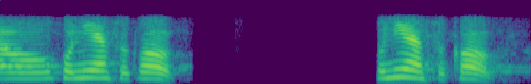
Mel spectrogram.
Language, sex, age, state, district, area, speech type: Assamese, female, 30-45, Assam, Nagaon, rural, conversation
